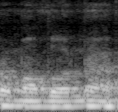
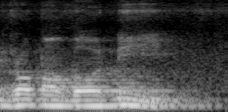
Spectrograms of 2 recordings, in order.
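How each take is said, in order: First: The word ends with an 'a' vowel. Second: The word ends with an 'i' vowel. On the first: It follows the usual rule for this word type. "harusnya kan Ramadhana karena ini sembur munsharif" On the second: It is read this way in the poem. "Bisukunil mim wa kasrin nun Ramadhani"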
